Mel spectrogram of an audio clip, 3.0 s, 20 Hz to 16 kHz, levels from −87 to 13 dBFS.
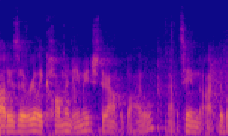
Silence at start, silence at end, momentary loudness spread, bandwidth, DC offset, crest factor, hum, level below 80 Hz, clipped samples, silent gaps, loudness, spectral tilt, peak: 0 s; 0 s; 14 LU; 10.5 kHz; under 0.1%; 18 dB; none; -58 dBFS; under 0.1%; none; -30 LUFS; -6.5 dB/octave; -10 dBFS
